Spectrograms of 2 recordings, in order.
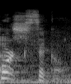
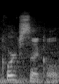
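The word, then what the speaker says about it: Corkcicle: uh corle so glass corkle cork sickle there we go I'll say it right so you can put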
